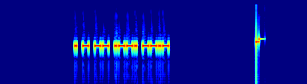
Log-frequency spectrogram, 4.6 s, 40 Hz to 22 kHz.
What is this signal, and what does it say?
Morse code, heard as a keyed tone, about 39 wpm, 690 Hz. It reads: ETMPQ
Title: Code Groups - 5 Letters - 40wpm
